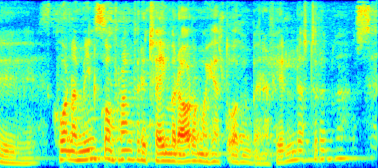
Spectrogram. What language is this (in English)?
Icelandic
